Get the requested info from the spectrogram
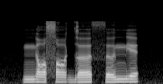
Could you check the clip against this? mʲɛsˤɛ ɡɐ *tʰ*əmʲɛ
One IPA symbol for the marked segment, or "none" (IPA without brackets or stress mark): θ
